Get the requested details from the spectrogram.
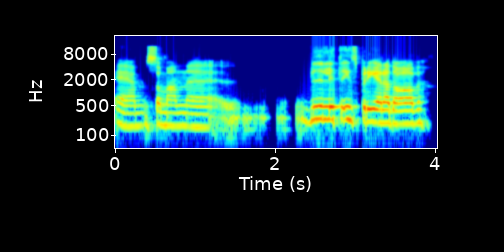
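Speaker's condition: No condition

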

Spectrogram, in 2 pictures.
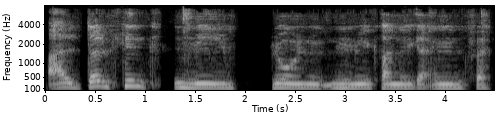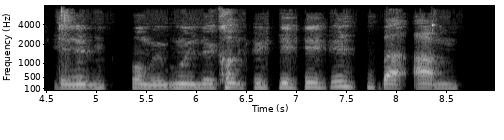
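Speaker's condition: Cerebral palsy; wheelchair

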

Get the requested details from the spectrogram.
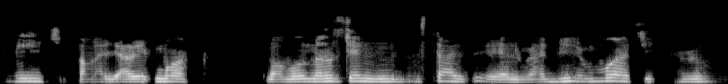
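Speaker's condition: Dystonia; neurological movement disorder, present since birth, rare, affects fine motor skills, judo from age three to offset motor troubles; 24 years old, about 24 years since onset; speech difficulties

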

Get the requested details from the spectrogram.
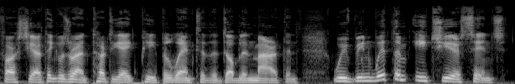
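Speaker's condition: No condition

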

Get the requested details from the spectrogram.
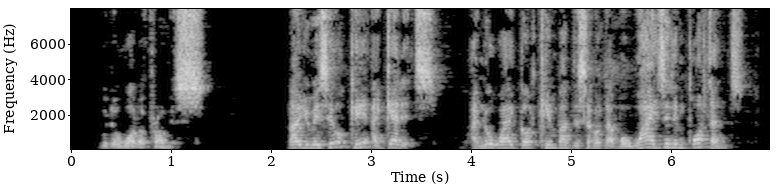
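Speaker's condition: No condition

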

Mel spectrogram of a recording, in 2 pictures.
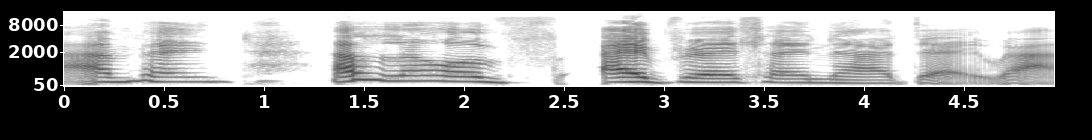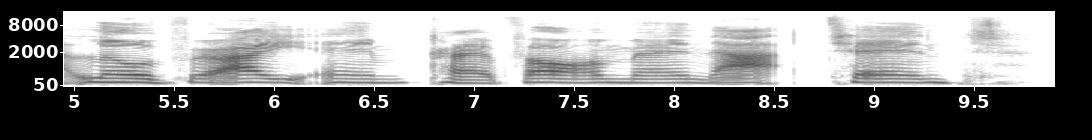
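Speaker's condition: Cerebral palsy; talks differently

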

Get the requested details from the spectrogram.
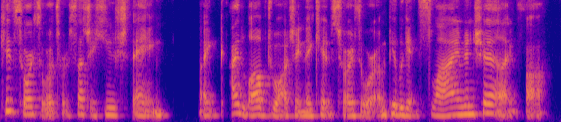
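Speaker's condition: No condition

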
